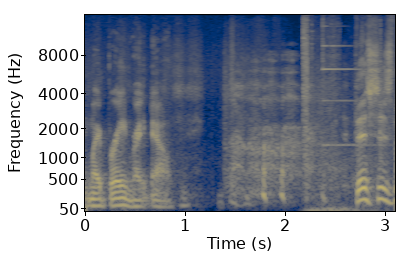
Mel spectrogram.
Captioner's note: laughs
